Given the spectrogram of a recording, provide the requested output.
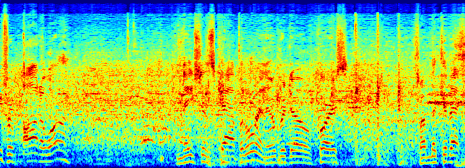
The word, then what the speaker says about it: Huberdeau: Byron, if I believe correctly, from Ottawa, nation's capital, and Huberdeau, of course, from the Quebec League. You want to get a little feistiness. Huberdeau, as it would be pronounced in French, been sitting on the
